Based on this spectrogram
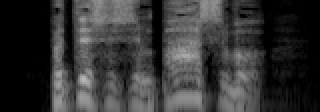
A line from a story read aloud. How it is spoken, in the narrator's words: Silas had cried out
